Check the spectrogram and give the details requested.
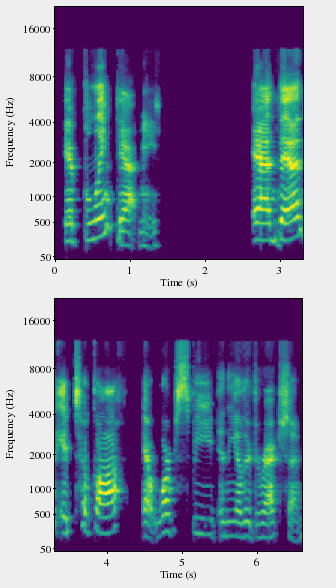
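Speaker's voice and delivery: usual speaking voice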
